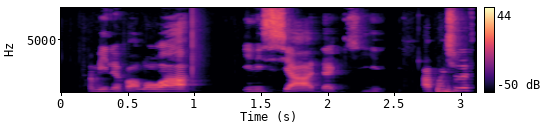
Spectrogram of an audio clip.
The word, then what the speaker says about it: Valois: Se escreve Valois, né? Mas no francês aqui tu vai lançar um sotaque diferenciado. Família Valois, iniciada aqui.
